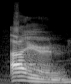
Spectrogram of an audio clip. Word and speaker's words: iron: I don't know but the pronunciation guys is iron listen to the way I say it carefully I say iron say iron iron is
